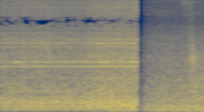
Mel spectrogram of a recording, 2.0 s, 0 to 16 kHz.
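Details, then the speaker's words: Walk-in freezer condensing unit on the roof running after the liquid line is opened; the freezer had been sitting at 30–35 degrees with the evaporator a solid block of ice, and the liquid line solenoid valve was installed backwards. Steady even hum, pressure rising, normal running. "all right we're running that's good pressure's rising"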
